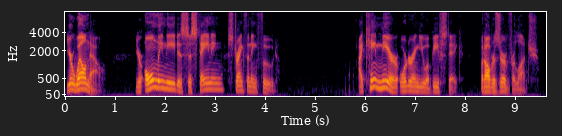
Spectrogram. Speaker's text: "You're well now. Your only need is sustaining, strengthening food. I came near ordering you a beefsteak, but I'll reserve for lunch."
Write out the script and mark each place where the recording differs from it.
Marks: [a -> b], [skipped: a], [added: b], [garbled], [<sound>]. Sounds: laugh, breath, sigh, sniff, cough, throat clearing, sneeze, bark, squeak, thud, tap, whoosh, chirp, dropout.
"You're well now. Your only need is sustaining, strengthening food. I came near ordering you a beefsteak, but I'll reserve for lunch."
